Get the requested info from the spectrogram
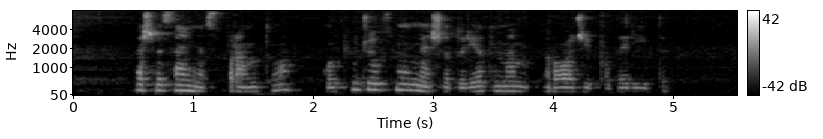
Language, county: Lithuanian, Kaunas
